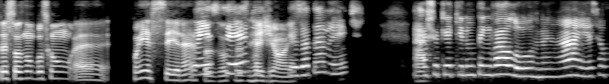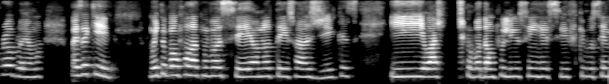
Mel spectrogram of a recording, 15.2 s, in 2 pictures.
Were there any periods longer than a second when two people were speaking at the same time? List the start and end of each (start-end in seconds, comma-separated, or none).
2.4-3.9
